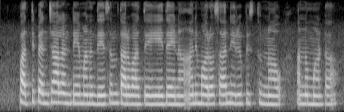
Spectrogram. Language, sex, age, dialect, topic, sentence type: Telugu, female, 18-24, Utterandhra, agriculture, statement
